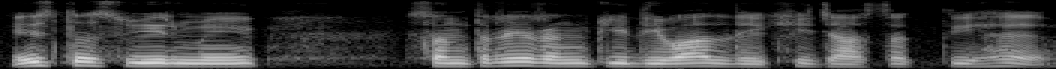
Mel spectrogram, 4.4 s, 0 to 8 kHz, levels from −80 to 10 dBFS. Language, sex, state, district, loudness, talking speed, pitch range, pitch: Hindi, male, Arunachal Pradesh, Lower Dibang Valley, -15 LUFS, 150 wpm, 130-150 Hz, 135 Hz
